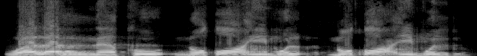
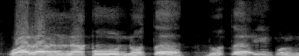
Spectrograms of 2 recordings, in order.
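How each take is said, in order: First: Slow chant with "nuto" on a round o; correct reading. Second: Slow chant with "nute" on a flat e; wrong reading. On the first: Teacher chanting the correct version after the wrong one, slowly. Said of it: "tapi nuto". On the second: Teacher demonstrating the mistake students make, slow chant. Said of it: "ini salah". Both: Shown as a demonstration.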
